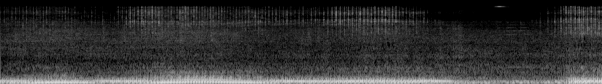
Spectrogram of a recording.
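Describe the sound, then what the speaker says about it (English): A rock crawler's engine roars close by as the vehicle climbs through a gate on a World Extreme Rock Crawling course in Cedar City, Utah. The loud, sustained revving swells and falls, eases briefly, then surges again. "He is dragging that car around, getting it up into that gate."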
